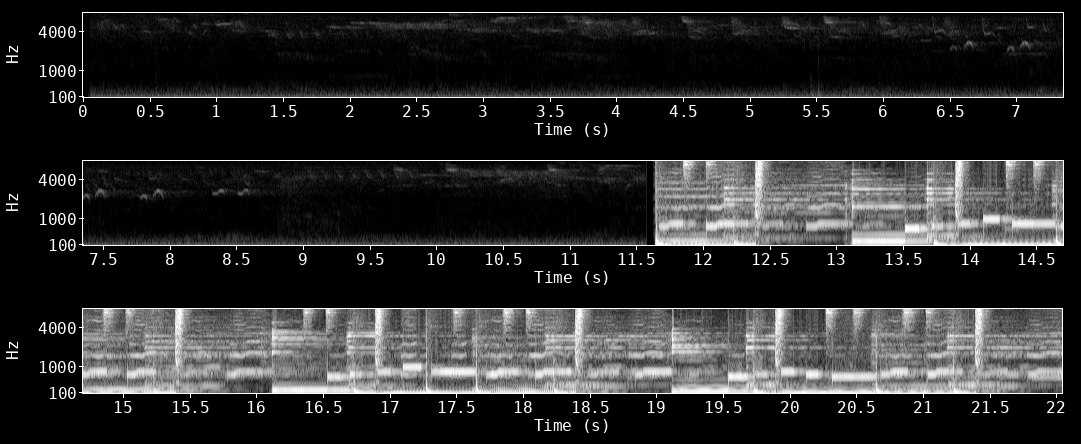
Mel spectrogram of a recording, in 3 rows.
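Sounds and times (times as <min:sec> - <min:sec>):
small birds chirping: 0:00.1 - 0:11.6.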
